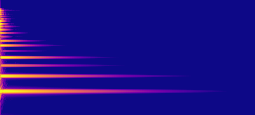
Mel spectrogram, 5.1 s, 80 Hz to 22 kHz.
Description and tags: Celtic Harp -A5
All sounds are created with the pluck-.function of audacity.
I modified the attack phase, changed some harmonics with notch-filter and
Lowpass.
For the pluck noise I used a bandpass- filtered white noise.
Ethnic, Celtic-Harp, Koto, Plucked, Harp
